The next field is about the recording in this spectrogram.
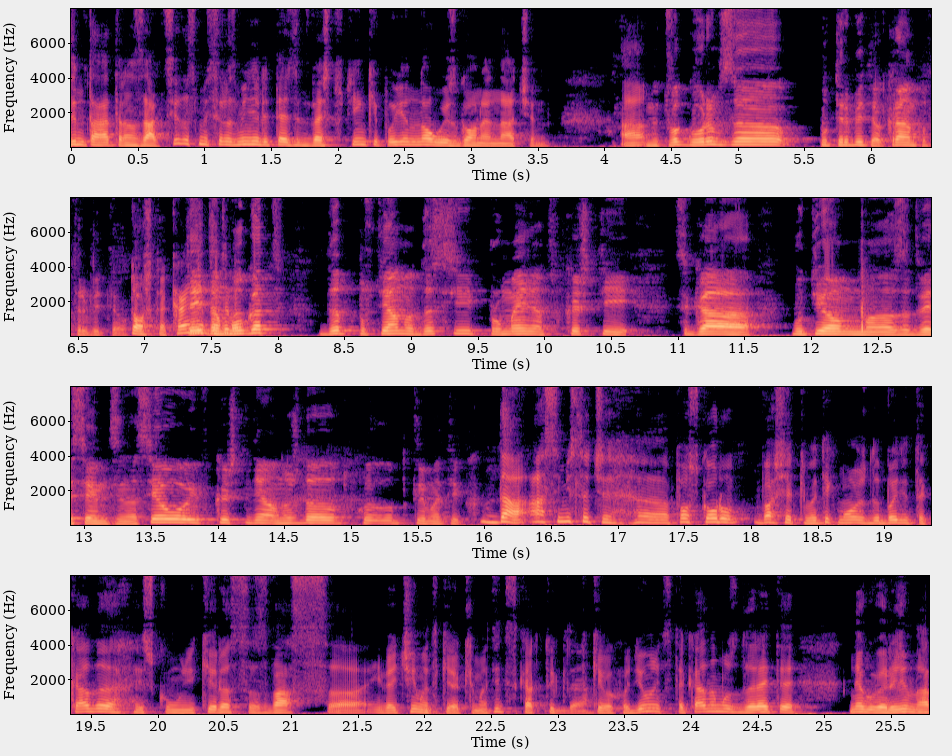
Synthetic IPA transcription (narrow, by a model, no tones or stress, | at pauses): imt̪ajət̪ɾɐnzakt̪sijəd̪ɐsmɛsiɾɐzminilit̪ɛzid̪vɛst̪o̥t̪iŋk̟ipoɛd̪inmnɔɡʊizɡɔnɛnːat͡ʃin | not̪ovaɡovɔɾimzɐpot̪ɾɛbit̪ɛlˠkɾaɛnpot̪ɾɛbit̪ɛlˠt̪ɔt͡ʃkəkɾaj̪nɛd̪ɐt̪ɾɛmɔɡət̪ | d̪ɐpost̪ojanːod̪ɐsipɾomɛnʲɐt̪fkɤʃt̪i | sɛɡapot̪ivɐmzɐd̪vɛsɛd̪mit̪sinɐsɛlˠoifkɤʃt̪inʲamɐnuʒd̪əot̪ot̪klimɐt̪ikd̪aasːɛmislʲət͡ʃɛəposkɔɾʊvaʃijəklʲimɐt̪̬ikmɔʒɛd̪ɐbɤd̪ɛt̪ɐkad̪ɐiskomunikiɾəsɐzvasivɛt͡ʃɛimɐt̪ɐ̥kivɐklʲimɐt̪it̪i̥kak̚t̪oitt̪kʲivɐxvɐd̪ilˠnʲit̪si̥t̪ɐkad̪ɐmʊzd̪ɐɾɛt̪ɛnɛɡʊvijəɾɛʒimnɐ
